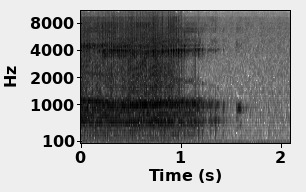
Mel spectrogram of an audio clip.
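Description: A single loud, drawn-out human burp lasting about a second before trailing off into quiet, with no talking over it.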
